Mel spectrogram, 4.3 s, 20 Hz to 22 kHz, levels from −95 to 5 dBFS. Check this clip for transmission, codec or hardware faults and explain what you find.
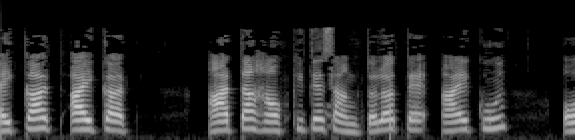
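There's one fault, running the whole way through: the speech carries MP3 compression damage, and it's plainly audible. Nothing comes through above 10.6 kHz, so the top end is sliced off flat. That, plus the watery, swirly texture, points to a likely MP3 encode starved of bits, which fits a low bitrate around 40 kbps. The encoder dropped the treble and let weak frequency lines blink on and off between frames.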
